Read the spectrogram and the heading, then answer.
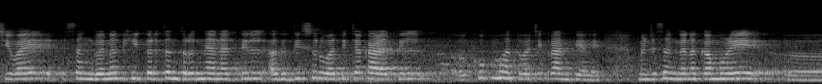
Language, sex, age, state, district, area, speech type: Marathi, female, 18-30, Maharashtra, Satara, urban, spontaneous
